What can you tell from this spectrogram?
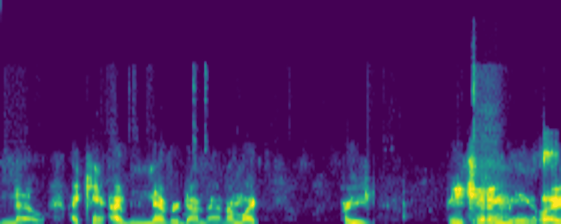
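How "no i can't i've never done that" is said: slow, deliberate, drawn-out mom voice. Retelling a talk with the mother, an impression of the speaker's mom. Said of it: "That was a really good impression of your mom".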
